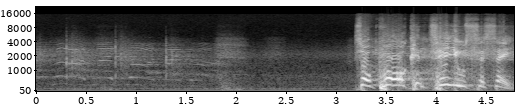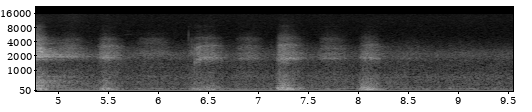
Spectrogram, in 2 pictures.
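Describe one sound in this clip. A young man preaches with animation into a microphone, heard through loudspeakers in a large echoing hall.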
